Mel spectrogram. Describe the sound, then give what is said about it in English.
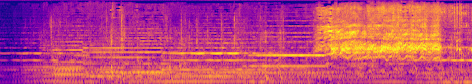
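A rearing horse whinnies: a steady equine sound gives way to a loud, bright, shrill neigh in the second half, which cuts off near the end. “The horse rears again as if pleased to see Tyler.”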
